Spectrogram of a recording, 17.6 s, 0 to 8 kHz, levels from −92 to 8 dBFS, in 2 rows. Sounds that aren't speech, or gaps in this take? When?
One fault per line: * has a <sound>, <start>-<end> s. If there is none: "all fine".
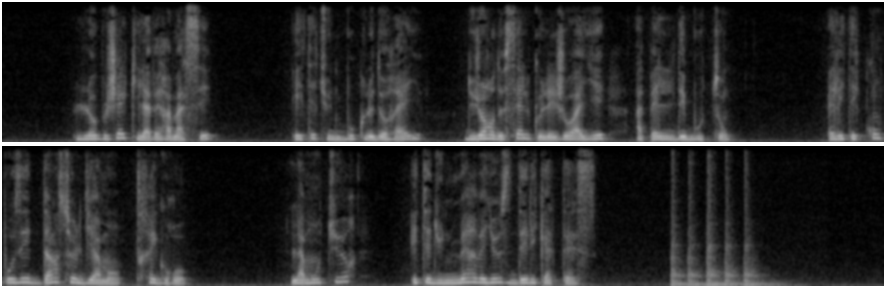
* has a thud, 15.5-16.9 s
